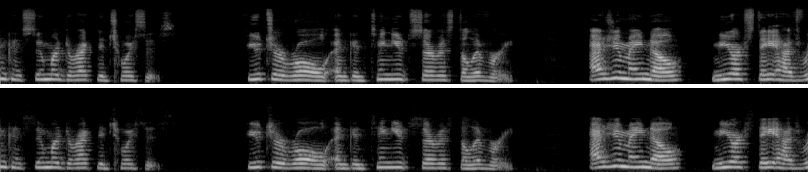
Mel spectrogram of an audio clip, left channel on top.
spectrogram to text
consumer-directed choices, future role, and continued service delivery. As you may know, New York State has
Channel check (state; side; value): normal; both; correlation 0.49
